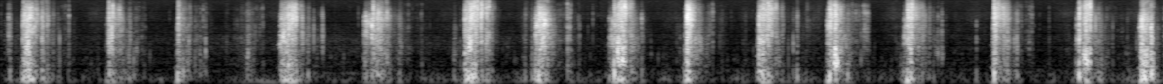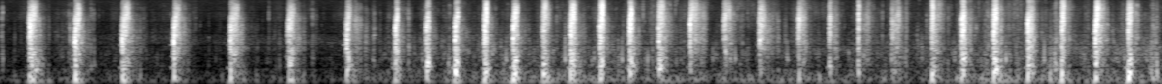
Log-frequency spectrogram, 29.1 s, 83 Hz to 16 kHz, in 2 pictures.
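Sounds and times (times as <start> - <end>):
footsteps crunching in snow: 18.9 - 29.0.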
